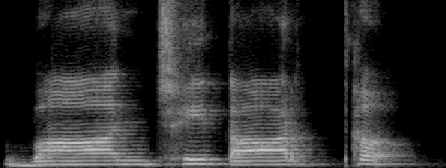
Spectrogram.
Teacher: Tha is also mahaprana sound and ra sound before tha. Vanchitartha, and because it's starting with pradayini, pressing sound.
